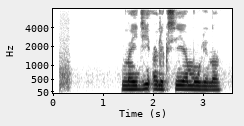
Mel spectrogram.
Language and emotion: Russian, neutral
